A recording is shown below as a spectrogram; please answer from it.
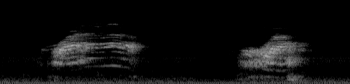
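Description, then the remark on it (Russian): A cat meows twice, each a drawn-out, wavering call about a second long with a short pause between them, fairly loud, over a faint low hum. “Пусть за нас говорят кошки.”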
